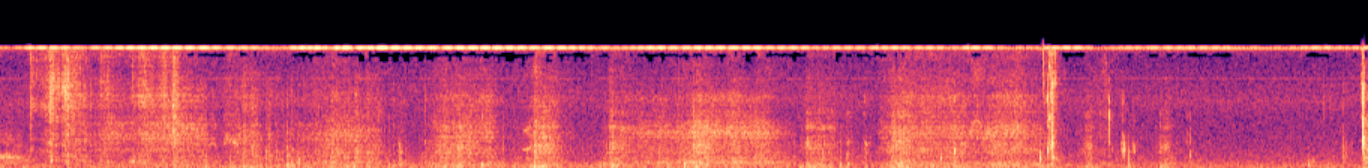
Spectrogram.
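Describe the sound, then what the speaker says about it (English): Crisp bites and crunchy chewing of a light, airy wafer-like cookie during a snack taste test, heard close to the mouth in repeated irregular crunches, fairly quiet with no talking. "So the cookie is like a wafer-like cookie, and it has a good crunch, and it's light and airy."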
